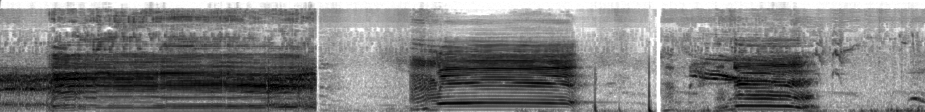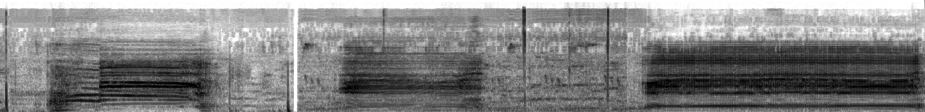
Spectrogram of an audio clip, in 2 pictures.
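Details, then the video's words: Cow in a village mooing: six long, loud, harmonic moos, each lasting two to four seconds, some rising then falling in pitch, separated by short pauses with faint clicks. "cow and buffalo video"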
